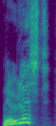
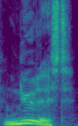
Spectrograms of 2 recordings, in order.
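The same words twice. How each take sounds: First: "Newlist?" with a questioning upward tune, pitched higher; unsure rising check of a name; name tried out. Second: "Newlist" said with a falling, settled tune; name said as a settled statement; name tried out. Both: Shown as a demonstration. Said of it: "I hope I said your name right".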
